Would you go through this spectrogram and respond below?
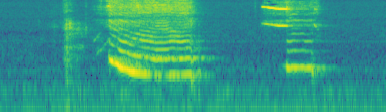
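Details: Coton de Tulear dog, excited by dental treats, so worked up it almost lost its breath: two high whining yelps with stacked harmonics, the first longer and sliding downward, the second short, after a faint click.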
